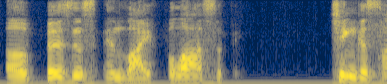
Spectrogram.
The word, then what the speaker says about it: Chinggis: I have friends who live in Mongolia, so I'm going to use a closer to Mongolian pronunciation of his name, of Chinggis Khan.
